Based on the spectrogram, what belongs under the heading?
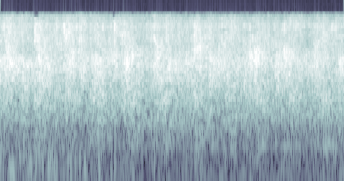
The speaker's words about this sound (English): So let's give all the folks that came out, let's thank them with a round of applause for their time.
